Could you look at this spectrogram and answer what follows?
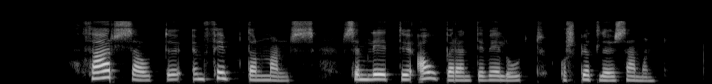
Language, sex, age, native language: Icelandic, female, 30-39, Icelandic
